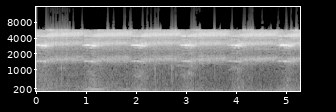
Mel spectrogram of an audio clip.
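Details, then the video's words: Cicada, known in Central and East Java as garengpung, whose shrill afternoon wail signals the coming dry season. It gives a loud, continuous, ringing drone with several steady tones that swell slightly about once a second. "SUARA 'TONGGERET' ATAU 'GARENGPUNG', TANDA MUSIM KEMARAU TIBA"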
